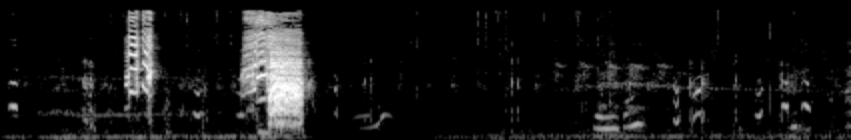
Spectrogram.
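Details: Talking Indian ringneck parrots greeting each other: two loud, harsh squawks, the second longer and raspy, followed by softer chattering and short speech-like notes.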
